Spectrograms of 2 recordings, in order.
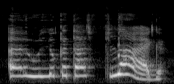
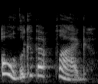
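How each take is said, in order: First: It is said in a British accent. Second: It is said in an American accent.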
